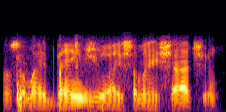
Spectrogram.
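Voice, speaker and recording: Man, from Philadelphia, very deep, gravelly, blunt questions, dry tinny audio. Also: steady tone, rapid-fire, no room sound. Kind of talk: casual chat. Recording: dry phone-like line.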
